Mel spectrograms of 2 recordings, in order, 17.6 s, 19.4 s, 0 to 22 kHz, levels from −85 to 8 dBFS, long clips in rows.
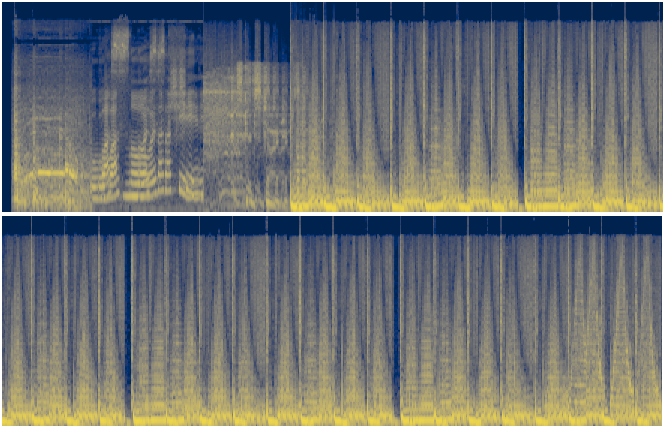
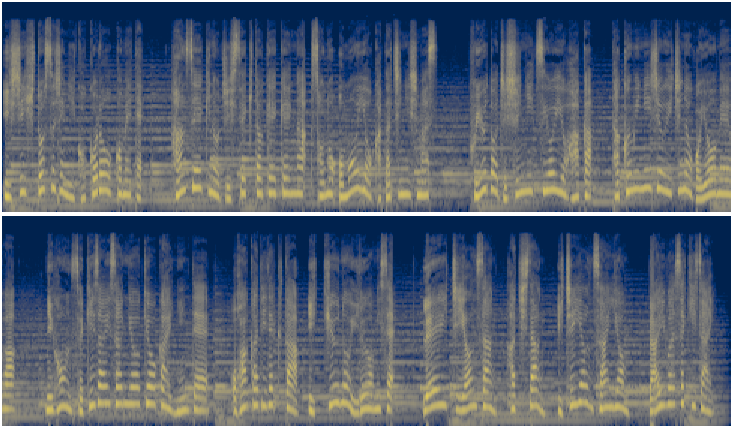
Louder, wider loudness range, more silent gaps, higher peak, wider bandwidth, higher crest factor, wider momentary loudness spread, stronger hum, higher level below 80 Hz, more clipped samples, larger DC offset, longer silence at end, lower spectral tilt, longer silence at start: first, -7 LUFS vs -15 LUFS; first, 4 LU vs 1 LU; neither; about the same, 0 dBFS vs 0 dBFS; about the same, 16 kHz vs 16.5 kHz; second, 6 dB vs 14 dB; first, 8 LU vs 4 LU; neither; first, -8 dBFS vs -44 dBFS; first, 0.5% vs under 0.1%; neither; second, 0 s vs 0.15 s; first, -5.5 dB/octave vs -3.5 dB/octave; first, 0.15 s vs 0 s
